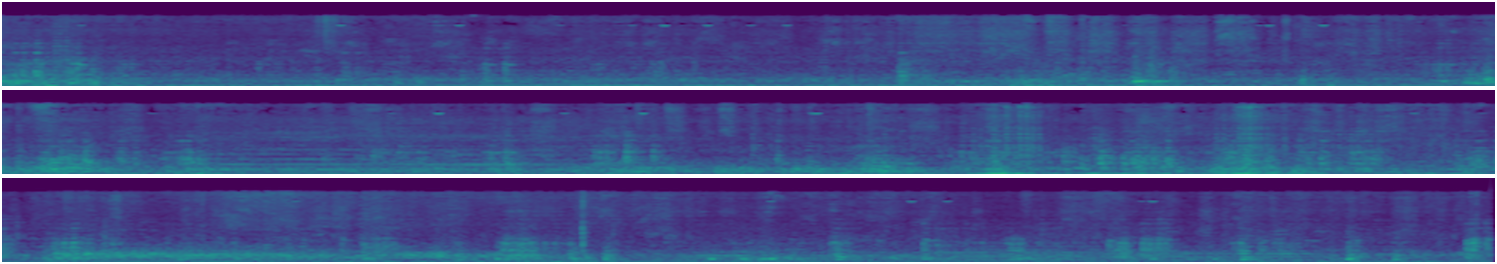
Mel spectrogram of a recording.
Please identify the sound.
Cartilage with rubber
Processed - artificial - texture/ ambiance of mellow rubbing, screwing and squeaking noises.
artificial, experimental, industry, low, manufacturing, rubber, soundscape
